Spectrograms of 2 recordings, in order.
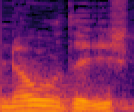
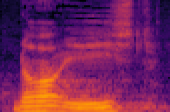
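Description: First: The word is said in full, with the th. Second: The word is clipped to nor'east without th. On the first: The speaker calls it right. "now you notice I say northeast" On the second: The speaker calls it wrong. "not northeast, as some people think"

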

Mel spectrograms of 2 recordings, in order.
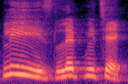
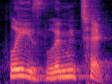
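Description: First: Let me is said as two full words. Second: Let me is squeezed into one word, lemme. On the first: "এটা আমরা বলি please লেট মি check" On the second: "না বলে কি বলছে please লেমি check"

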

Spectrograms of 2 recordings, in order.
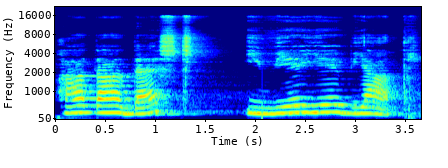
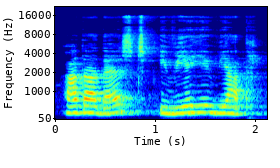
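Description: First: It is said slowly and carefully. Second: It is said at normal conversational speed.

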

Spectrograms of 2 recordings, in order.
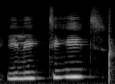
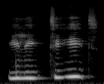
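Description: No difference in how they are said.

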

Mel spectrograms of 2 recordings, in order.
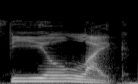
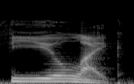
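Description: No difference in how they are said.

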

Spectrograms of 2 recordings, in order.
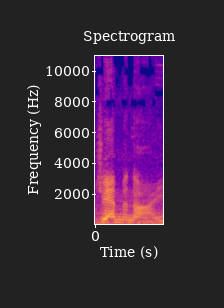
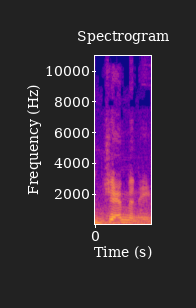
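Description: First: The final syllable sounds like 'eye'. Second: The final syllable sounds like 'ee'. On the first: The speaker calls it wrong. "I've always said Gemini" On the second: The speaker calls it right. "You say Gemini. ... just like you pronounce, well, even in English, you pronounce bikini"

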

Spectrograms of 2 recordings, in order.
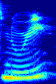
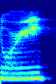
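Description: First: The name is said with its original Arabic pronunciation. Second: The name is said with an American pronunciation. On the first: This is the name's real pronunciation. The speaker calls it right. "It's Noori" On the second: This is how people usually say the name. The speaker calls it wrong. "I always let people just call me Noori"

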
